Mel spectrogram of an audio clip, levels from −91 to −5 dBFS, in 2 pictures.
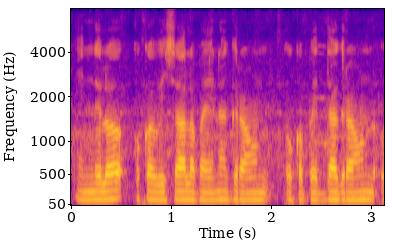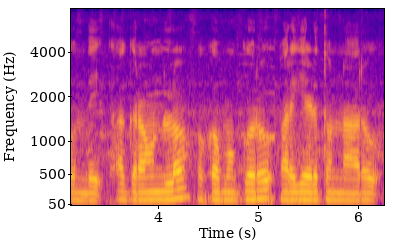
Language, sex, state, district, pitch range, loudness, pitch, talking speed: Telugu, male, Telangana, Karimnagar, 115-120 Hz, -19 LUFS, 115 Hz, 135 wpm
